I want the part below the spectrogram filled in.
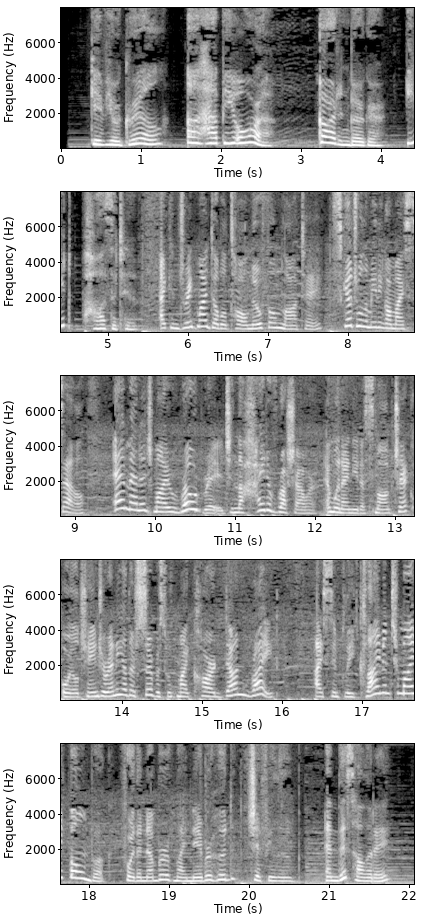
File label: female late20s late30s clear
